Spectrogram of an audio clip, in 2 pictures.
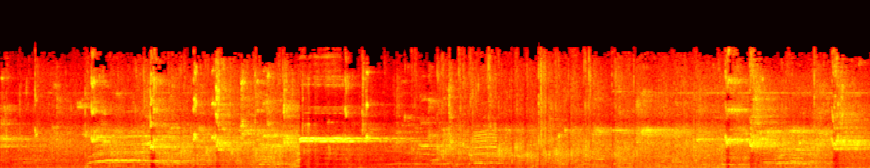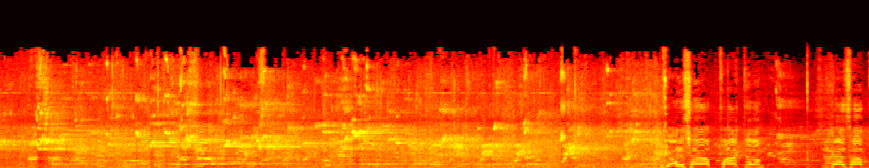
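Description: A crowd of players and spectators chatter and shout in a large echoing gym.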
